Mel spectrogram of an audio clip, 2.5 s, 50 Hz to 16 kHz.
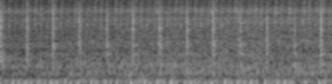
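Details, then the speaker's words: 2001 Pontiac Grand Am 2.4 LD9 twin cam at steady idle: sharp, regular internal knock about five per second, source unknown; persists after rod/crank bearing, balance shaft and timing chain rebuild; owner suspects wrist pin, unconfirmed. "I really want to know what that knock is. I want to know."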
